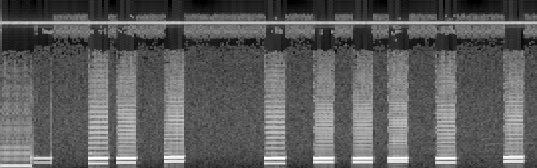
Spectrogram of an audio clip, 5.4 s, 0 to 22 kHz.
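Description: A quick series of about ten electronic touch-tone beeps as a phone number is punched in to place a call on the radio show The Miguel Show on Hot 101.5. Each short dual-pitched tone is clear, with a brief pause partway through and no talking.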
